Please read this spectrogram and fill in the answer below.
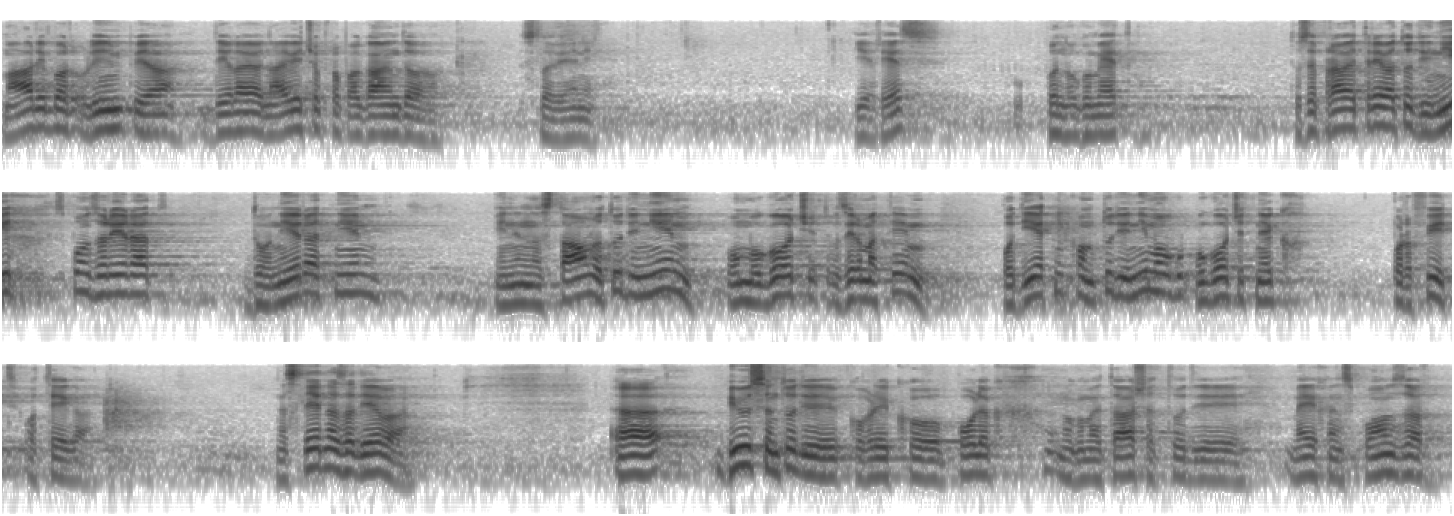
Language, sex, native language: Slovenian, male, Slovenian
